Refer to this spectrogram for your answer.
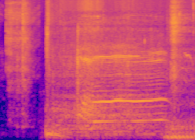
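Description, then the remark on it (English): A voice imitates a baby T-Rex roar as another take of a sound effect for a scene where the T-Rex's muzzle is taken off and it roars: a sustained, raspy, tonal cry held at a fairly steady pitch for over a second, fading out at the end, with no talking. “Can I get one more take at the baby T-Rex sound?”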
